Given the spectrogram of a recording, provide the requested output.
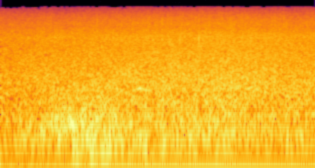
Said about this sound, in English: So at this point in our conversation, it started raining pretty hard. You know, one of those classic spring rains that starts small then escalates really quickly.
